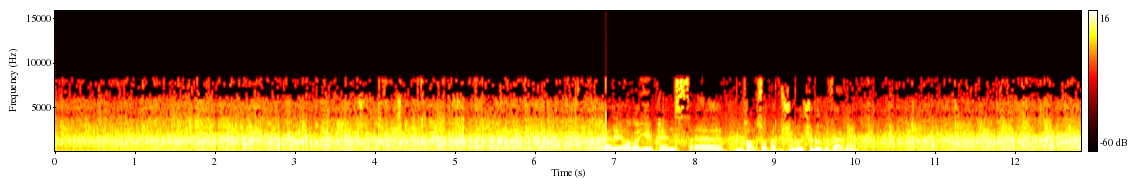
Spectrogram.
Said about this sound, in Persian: تشویق حضار رو میبینیم برای آقای پنس، معاون ریاست جمهوری امریکا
